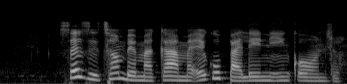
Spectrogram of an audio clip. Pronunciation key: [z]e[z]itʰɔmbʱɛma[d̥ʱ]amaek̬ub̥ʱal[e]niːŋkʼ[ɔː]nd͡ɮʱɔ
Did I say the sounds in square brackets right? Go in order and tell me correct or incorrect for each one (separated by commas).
incorrect, correct, incorrect, correct, correct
